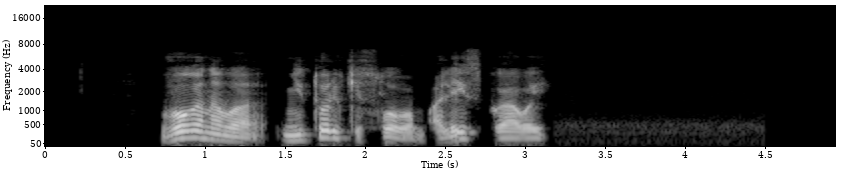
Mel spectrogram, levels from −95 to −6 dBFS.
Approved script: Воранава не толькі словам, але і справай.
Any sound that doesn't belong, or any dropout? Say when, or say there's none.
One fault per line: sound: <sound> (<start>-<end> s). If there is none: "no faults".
no faults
